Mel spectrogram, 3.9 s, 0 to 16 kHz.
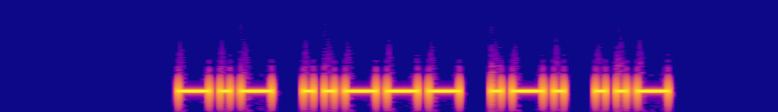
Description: Morse code, heard as a keyed tone, about 23 wpm, 700 Hz. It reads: K2RU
